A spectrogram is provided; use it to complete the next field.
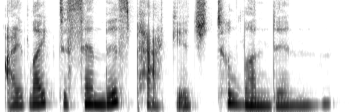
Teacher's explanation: Keep package to London flowing without a pause.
